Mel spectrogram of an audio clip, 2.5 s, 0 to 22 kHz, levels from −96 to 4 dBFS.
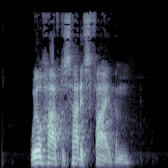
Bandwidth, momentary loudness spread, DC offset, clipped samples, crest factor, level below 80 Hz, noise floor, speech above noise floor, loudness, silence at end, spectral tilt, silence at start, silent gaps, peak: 16.5 kHz; 17 LU; under 0.1%; under 0.1%; 20 dB; -60 dBFS; -74 dBFS; 55 dB; -18 LUFS; 0.6 s; -4 dB/octave; 0.45 s; none; -2 dBFS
